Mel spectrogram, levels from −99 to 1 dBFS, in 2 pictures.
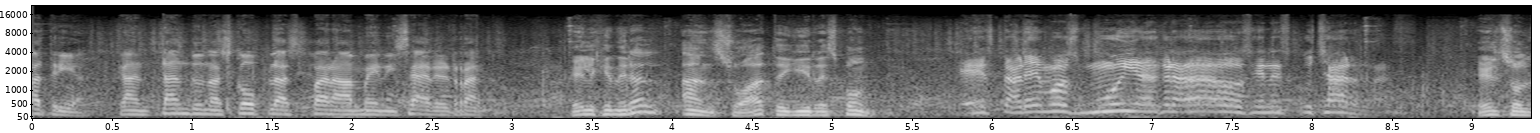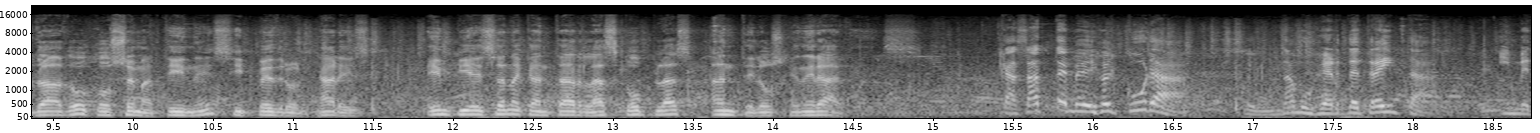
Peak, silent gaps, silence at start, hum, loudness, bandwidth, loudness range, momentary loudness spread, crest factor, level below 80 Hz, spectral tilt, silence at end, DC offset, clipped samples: -6 dBFS; none; 0 s; none; -20 LUFS; 16.5 kHz; 4 LU; 14 LU; 16 dB; -54 dBFS; -4.5 dB/octave; 0 s; under 0.1%; under 0.1%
